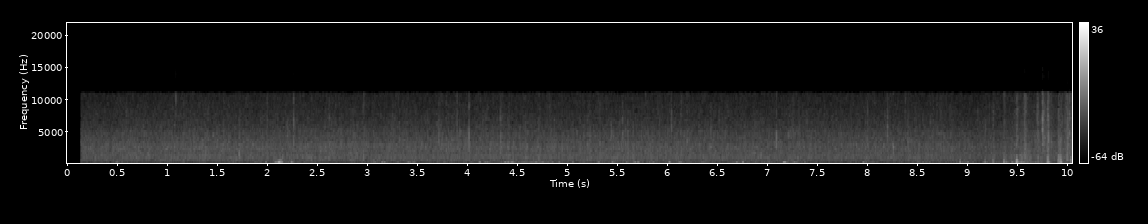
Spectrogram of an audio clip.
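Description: A horse's dull hoofbeats on grass, irregular, under a steady hiss. There is one sharper thump about two seconds in and a quick flurry of knocks near the end.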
